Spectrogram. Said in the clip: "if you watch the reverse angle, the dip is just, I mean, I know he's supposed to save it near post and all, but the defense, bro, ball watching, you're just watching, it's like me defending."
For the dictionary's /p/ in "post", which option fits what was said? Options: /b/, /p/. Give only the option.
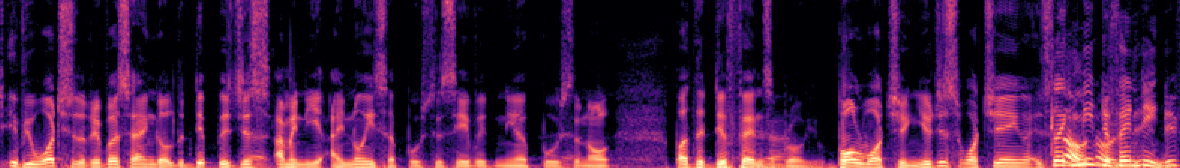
/p/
